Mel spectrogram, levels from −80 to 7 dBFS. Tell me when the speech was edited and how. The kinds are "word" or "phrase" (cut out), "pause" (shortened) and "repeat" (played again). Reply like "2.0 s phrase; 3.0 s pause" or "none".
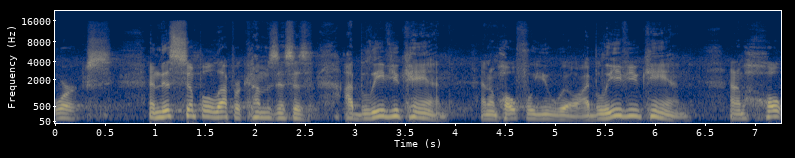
4.2 s pause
